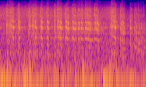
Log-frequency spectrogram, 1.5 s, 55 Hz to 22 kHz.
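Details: 1980 Honda CB750F Super Sport, 5,616 miles, sitting since 1988, first start attempt on choke with a weak battery; catches with ragged pops, almost runs about a second, then dies; owner suspects it needs a carb clean and a battery.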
